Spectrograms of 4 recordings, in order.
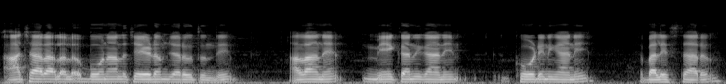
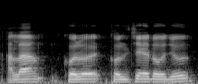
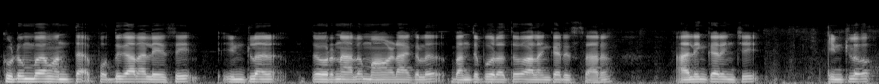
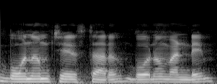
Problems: background sounds at intervals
